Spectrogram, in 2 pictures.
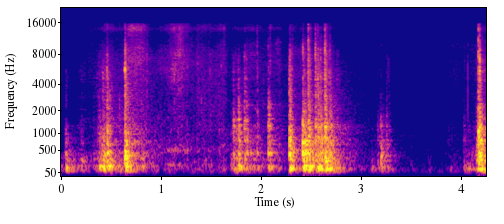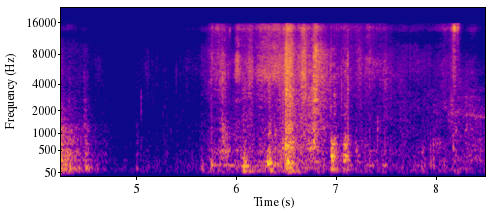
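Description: Hollow plastic spray tank and its fill lids being handled in a cardboard box: a few separate thunks and bumps, then a longer scraping rustle of cardboard and foam about six seconds in as the tank is lifted out.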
